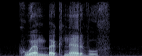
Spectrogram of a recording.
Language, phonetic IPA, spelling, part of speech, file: Polish, [ˈkwɛ̃mbɛk ˈnɛrvuf], kłębek nerwów, noun, Pl-kłębek nerwów.ogg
